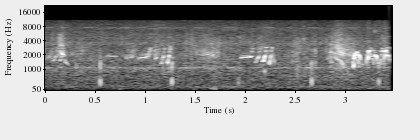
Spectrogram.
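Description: Backyard fowl roaming a two-acre property, with turkeys among them, let out repeated bursts of gobbling and clucking at close to middling distance over steady outdoor ambience.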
